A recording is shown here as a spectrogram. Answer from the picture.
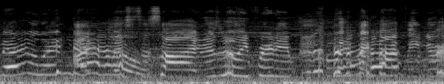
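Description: Young women's voices vocalizing in long, sliding pitches without clear words, over the steady low rumble of a car cabin on the road.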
